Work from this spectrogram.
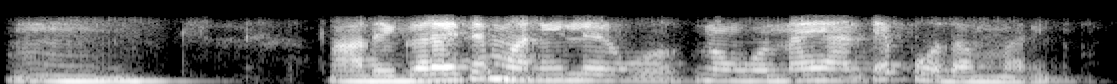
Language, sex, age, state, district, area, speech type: Telugu, female, 18-30, Telangana, Vikarabad, urban, conversation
